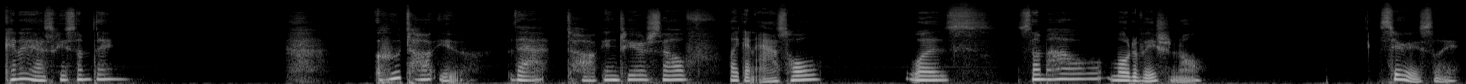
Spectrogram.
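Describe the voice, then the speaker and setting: A woman narrates a scripted guided meditation in a soft, breathy, mid-range voice, leaving unhurried pauses. Her wry, dry humor runs through it. There's no echo.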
